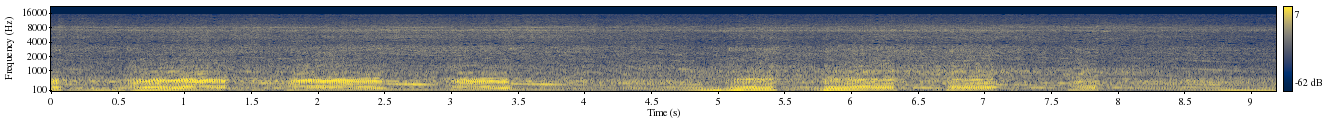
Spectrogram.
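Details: Spacy fuel-injected scooter after cleaning its clogged injector, which had caused sputtering and no power: repeated clean blips, revs rising and dropping smoothly about once a second with no stumble or hesitation.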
